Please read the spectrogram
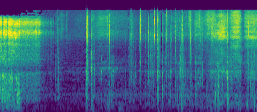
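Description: RadioShack portable radio playing with a hissy sound that cuts off under a second in, followed by a run of irregular clicks and crackling rustle from the camera being handled and turned around.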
